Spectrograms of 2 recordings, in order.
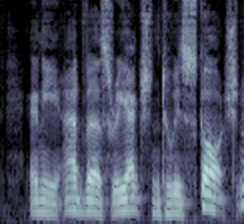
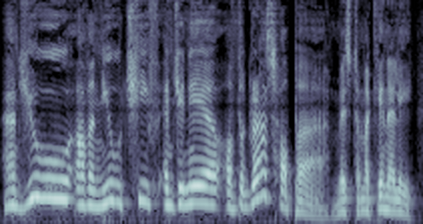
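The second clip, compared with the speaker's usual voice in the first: higher, cool merchant voice; Ah Wong, assessing; 6 semitones higher than usual. Acted. Ah Wong speaks.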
